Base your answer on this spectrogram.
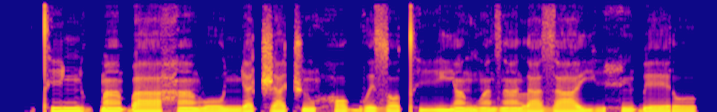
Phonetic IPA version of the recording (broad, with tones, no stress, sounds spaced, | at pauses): tʰ i˦ ɲ ʊ˨ k͡p ã˨ ɓ aː˨ h ã˨ β oː˨ ɲ a˨ t͡ʃ a˨˦ t͡ʃ ũ˨ h ɔ˦ ɡʷ ɪ˦˨ z ɔ˦ tʰ iː˦ j ã˦ ɡʷ ã˨ z ã˦ l a˨ z aː˦ j i˨ h ĩ˦ ɓ eː˦ ɾ ʊ˦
